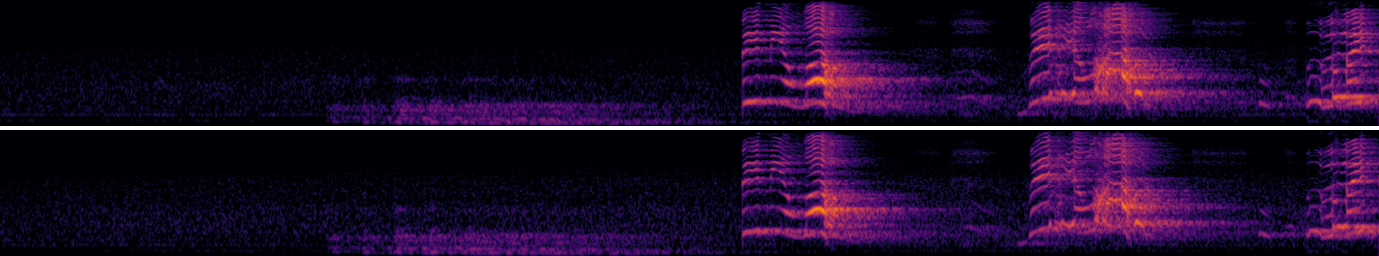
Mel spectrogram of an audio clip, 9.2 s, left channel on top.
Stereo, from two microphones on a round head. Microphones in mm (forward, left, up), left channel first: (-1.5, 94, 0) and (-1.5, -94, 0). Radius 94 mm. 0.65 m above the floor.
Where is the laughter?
75° right (ahead or behind), 2 m; by 4.5 s 80° right, 3.5 m.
